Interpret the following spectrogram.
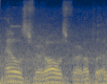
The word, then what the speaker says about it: Alresford: Just asked one of the locals how you correctly pronounce the name of this town, and the locals call it Alresford. It's River Arl, so Alresford, so take what you will from that, but there's an awful lot of history in this little town.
